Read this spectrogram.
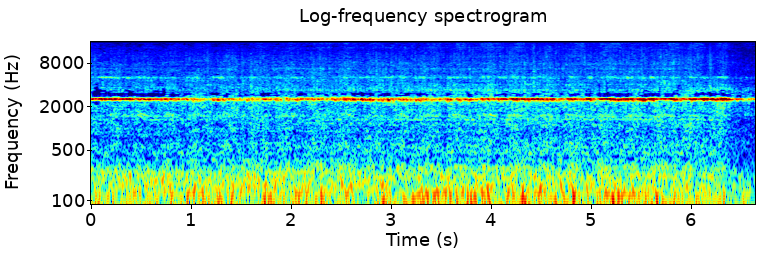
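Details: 2007 BMW 328i automatic; steady piercing whistle over engine and road rumble, occurring randomly when decelerating and at stops, pitch varies with rpm and speed, gone after restart; not belt; others fixed it via cracked valve cover or gasket leak; unconfirmed.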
